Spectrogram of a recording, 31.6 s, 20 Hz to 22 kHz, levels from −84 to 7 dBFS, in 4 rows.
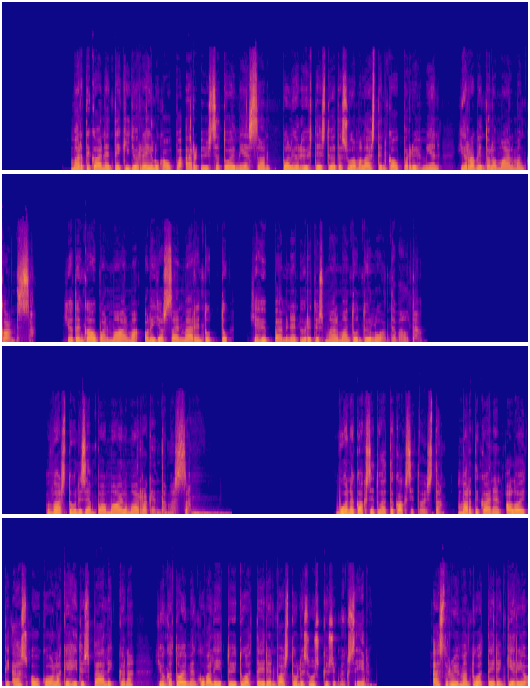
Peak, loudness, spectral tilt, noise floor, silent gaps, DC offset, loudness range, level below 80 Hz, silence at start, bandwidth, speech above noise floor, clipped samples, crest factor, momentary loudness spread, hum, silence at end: -4 dBFS; -22 LUFS; -5 dB/octave; -89 dBFS; 8.41-8.78 s, 11.38-11.56 s, 14.28-14.98 s, 15.17-15.21 s, 19.24-19.79 s, 19.88-19.92 s, 29.29-30.08 s; under 0.1%; 5 LU; -50 dBFS; 1.05 s; 16 kHz; 68 dB; under 0.1%; 18 dB; 8 LU; none; 0 s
